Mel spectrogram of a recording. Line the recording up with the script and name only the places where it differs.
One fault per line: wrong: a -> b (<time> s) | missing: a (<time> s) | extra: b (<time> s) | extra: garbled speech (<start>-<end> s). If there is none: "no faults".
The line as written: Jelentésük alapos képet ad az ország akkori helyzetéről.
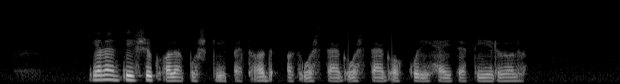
extra: ország (3.5 s)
